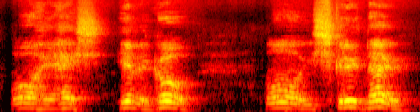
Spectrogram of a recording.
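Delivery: loud, relishing fan reaction; retold gleeful excitement. Star Wars fan reliving a cinema moment, gleefully excited.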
